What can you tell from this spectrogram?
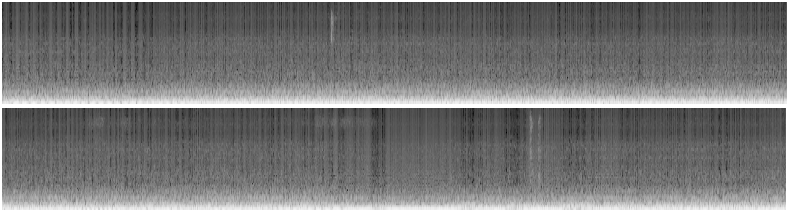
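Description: Volvo excavator's diesel engine running steadily, a deep even rumble heard from inside the operator's cab.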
